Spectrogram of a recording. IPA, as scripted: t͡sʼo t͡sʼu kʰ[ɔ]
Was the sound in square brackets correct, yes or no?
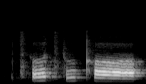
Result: yes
